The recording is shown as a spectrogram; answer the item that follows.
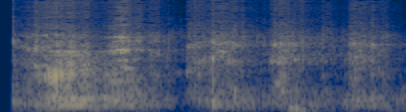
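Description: Metal spoon stirring and scraping frying masala around a metal pan, the tomato-and-oil mixture sizzling, with a few light clinks of spoon on pan.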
